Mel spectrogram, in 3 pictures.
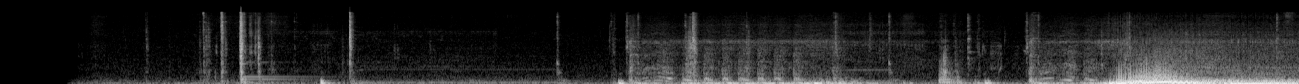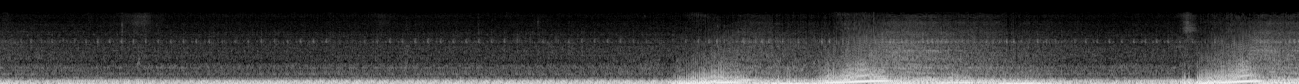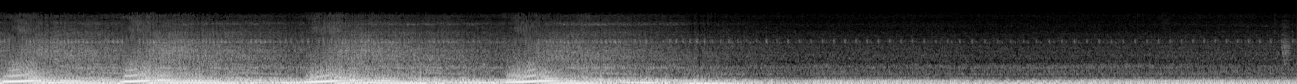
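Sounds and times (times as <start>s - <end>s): car engine idling: 2.5s - 38.9s
car engine revving: 10.3s - 38.9s.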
